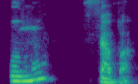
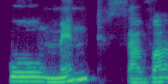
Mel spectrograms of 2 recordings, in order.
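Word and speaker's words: comment ça va: কোমো সাবা, নট কোমেন্ট সাবা না, কোমো, কোমো, কোমো সাবা, কোমো সাবা, হাউ আর ইউ, কোমো সাবা।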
